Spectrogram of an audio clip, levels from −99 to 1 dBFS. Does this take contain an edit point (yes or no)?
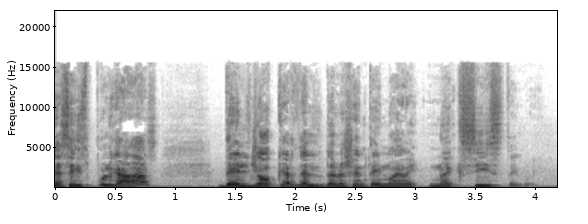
no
